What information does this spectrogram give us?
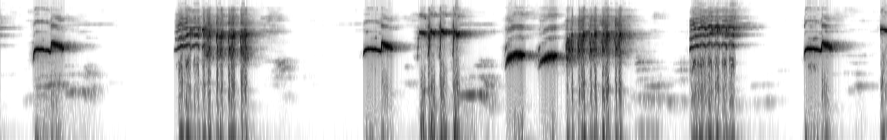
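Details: Cucak cungkok song as training material for magpie robins, leafbirds and shamas: short rising whistles followed by dense, harsh raspy bursts, repeated roughly every second and a half.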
